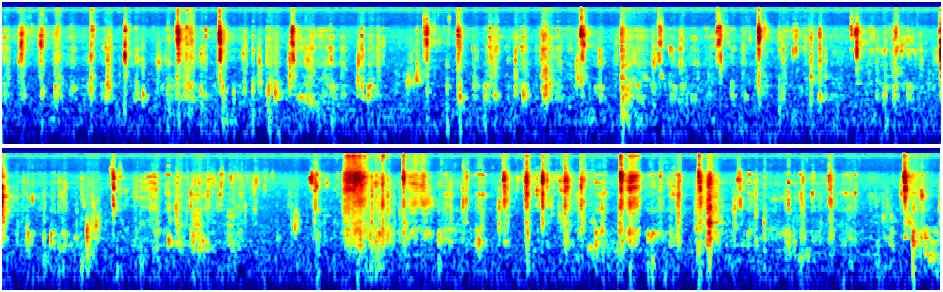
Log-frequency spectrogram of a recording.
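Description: Close-miked chewing and eating sounds of rice with stone fish curry eaten by hand: an irregular run of mouth smacks and clicks, with a louder patch about two-thirds of the way through.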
